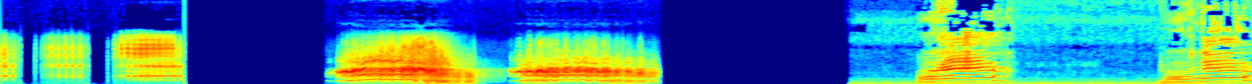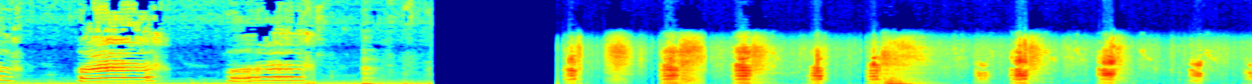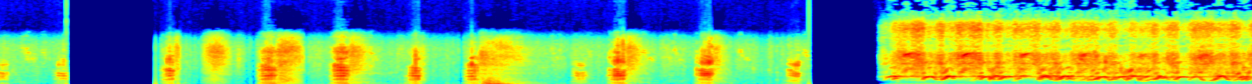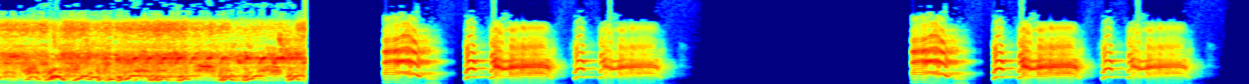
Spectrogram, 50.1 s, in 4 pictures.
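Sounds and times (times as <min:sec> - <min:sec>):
kittens meowing: 0:00.5 - 0:01.8
low hum: 0:08.5 - 0:16.8.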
